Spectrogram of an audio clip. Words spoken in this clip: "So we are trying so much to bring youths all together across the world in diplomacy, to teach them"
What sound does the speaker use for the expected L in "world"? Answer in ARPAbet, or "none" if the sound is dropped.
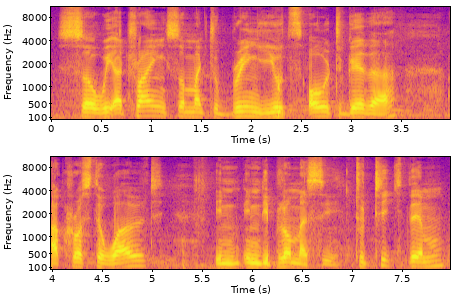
L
